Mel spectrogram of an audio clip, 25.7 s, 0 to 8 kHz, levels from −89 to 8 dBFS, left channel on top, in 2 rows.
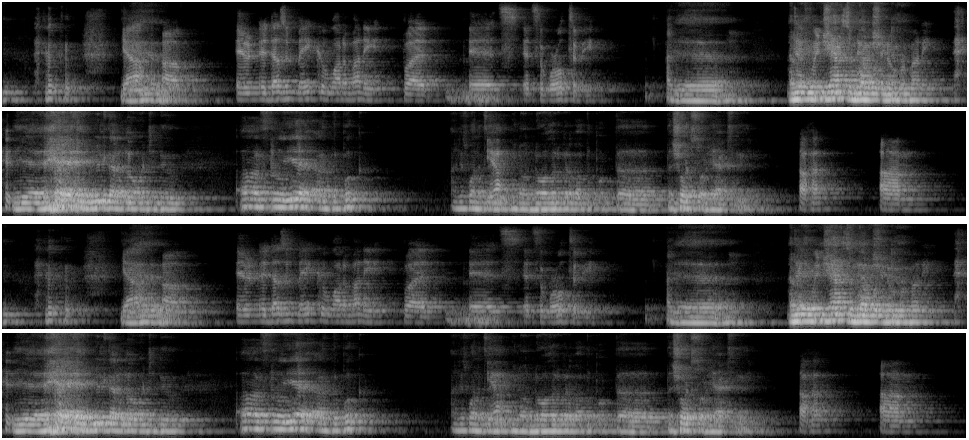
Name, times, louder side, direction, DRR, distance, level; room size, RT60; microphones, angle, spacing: voice 1, 0.4-2.6 3.1-5.0 5.4-5.7 6.2-7.9 8.9-9.0 10.6-12.4 12.7-13.0 14.3-14.6 16.2-16.6 19.3-19.6 23.5-23.8 24.6-25.1, left 3 dB, 35° left, 5 dB, 0.9 m, -36 dB
voice 2, 1.6-2.2 6.2-6.4 8.8-9.8 10.5-12.1 13.0-15.2 16.0-17.5 18.8-22.8, equal, 5° left, -2 dB, 1.7 m, -25 dB
10.5 x 6.5 x 5.6 m, 1.2 s
head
